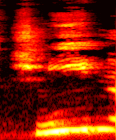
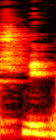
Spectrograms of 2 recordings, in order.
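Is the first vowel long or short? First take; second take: long; short. First: The first vowel is long. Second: The first vowel is short.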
